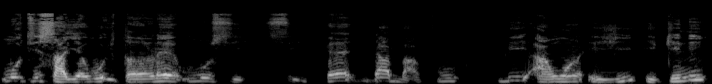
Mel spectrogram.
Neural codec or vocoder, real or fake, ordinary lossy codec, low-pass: vocoder, 44.1 kHz, 128 mel bands every 512 samples, BigVGAN v2; fake; MP3, 48 kbps; 14.4 kHz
